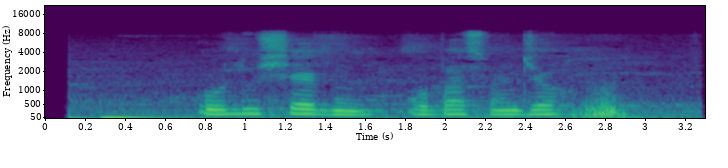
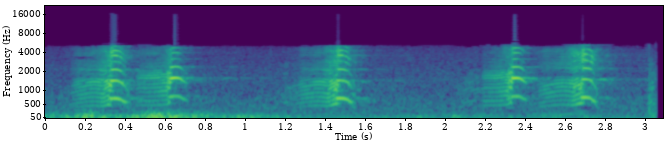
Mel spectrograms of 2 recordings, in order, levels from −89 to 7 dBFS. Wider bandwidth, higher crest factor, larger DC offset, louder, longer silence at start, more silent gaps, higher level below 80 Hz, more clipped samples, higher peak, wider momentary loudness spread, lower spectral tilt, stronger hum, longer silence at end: second, 9 kHz vs 11.5 kHz; second, 14 dB vs 20 dB; second, under 0.1% vs 0.7%; second, -24 LUFS vs -16 LUFS; about the same, 0.1 s vs 0 s; neither; second, -42 dBFS vs -30 dBFS; neither; second, -10 dBFS vs 0 dBFS; second, 8 LU vs 18 LU; about the same, -6.5 dB/octave vs -5.5 dB/octave; neither; about the same, 0 s vs 0.05 s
